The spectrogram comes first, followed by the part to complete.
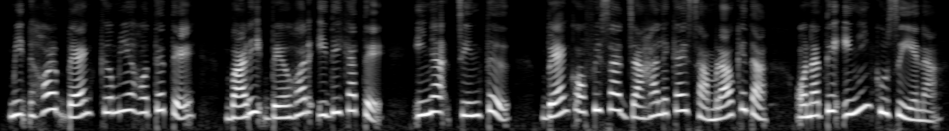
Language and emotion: Santali, happy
